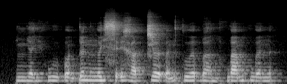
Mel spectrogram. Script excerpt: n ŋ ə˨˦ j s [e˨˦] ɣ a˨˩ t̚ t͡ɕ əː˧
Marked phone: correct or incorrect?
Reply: incorrect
